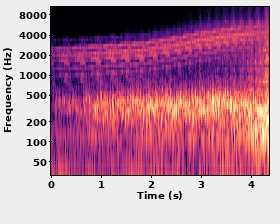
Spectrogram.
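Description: ARP synthesizer music: a buzzy sustained tone over a swelling wash of noise, getting steadily louder, its pitch gliding upward in the last two seconds into the next passage.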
